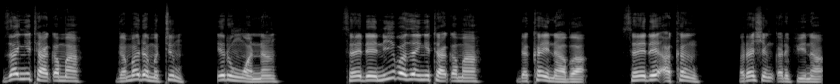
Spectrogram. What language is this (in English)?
Hausa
